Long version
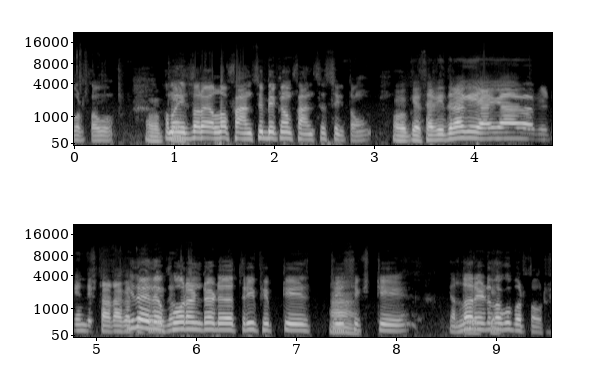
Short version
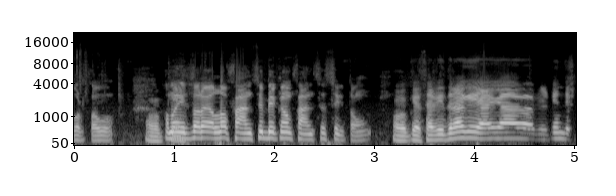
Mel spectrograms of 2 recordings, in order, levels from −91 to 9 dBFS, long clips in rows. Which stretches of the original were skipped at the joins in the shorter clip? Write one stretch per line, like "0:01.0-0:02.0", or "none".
none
